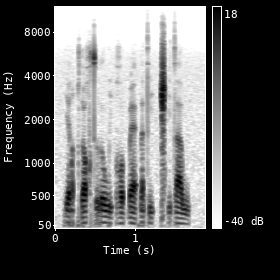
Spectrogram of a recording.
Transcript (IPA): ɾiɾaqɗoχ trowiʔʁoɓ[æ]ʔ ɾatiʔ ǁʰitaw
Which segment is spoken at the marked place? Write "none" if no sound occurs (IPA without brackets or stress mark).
æ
